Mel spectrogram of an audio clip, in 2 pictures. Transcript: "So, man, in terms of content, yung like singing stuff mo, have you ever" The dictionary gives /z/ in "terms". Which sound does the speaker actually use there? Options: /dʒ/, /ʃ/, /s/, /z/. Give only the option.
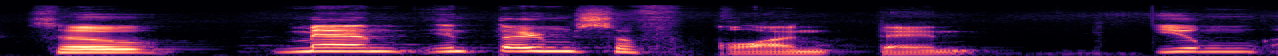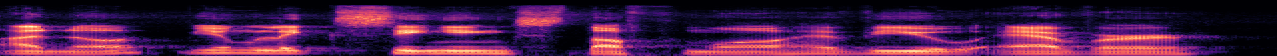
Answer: /s/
